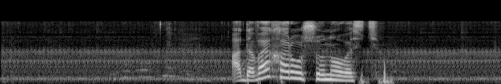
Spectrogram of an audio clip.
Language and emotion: Russian, neutral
